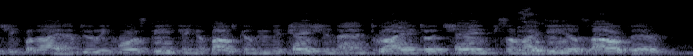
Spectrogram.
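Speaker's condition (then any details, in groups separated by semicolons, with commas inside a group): Cerebral palsy, athetoid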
